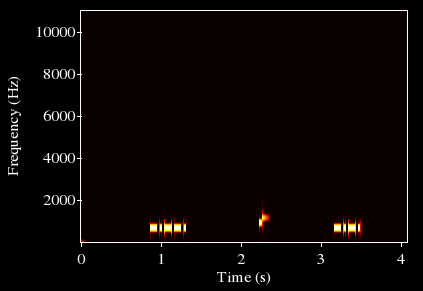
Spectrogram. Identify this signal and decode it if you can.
Morse code, heard as a keyed tone, about 40 wpm, 700 Hz. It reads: <KN> C
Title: Single Character (Letter:Number:Punctuation:Prosign) 40wpm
